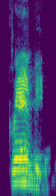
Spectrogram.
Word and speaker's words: Grandy: How does this pronounce his name? Grandy. NDY, who was Gopher on the logo.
